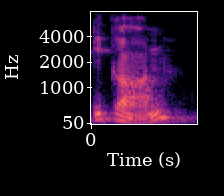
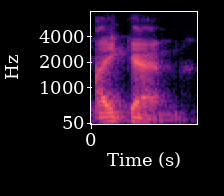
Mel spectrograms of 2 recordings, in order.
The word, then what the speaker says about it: IKAN: So first of all, the pronunciation, you kept on calling it Ekan, but it is actually ICAN, okay, which basically means a positive statement of intent if you look at it logically.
